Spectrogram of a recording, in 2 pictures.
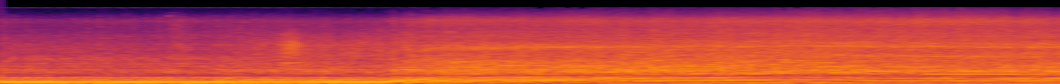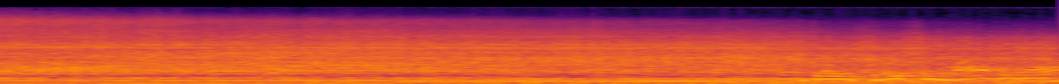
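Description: Two drag-racing vehicles, a pickup truck and a car, launch off the start line. Their engines are held at steady revs, rise sharply about two seconds in, then carry on down the track, stepping in pitch at the gear changes.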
